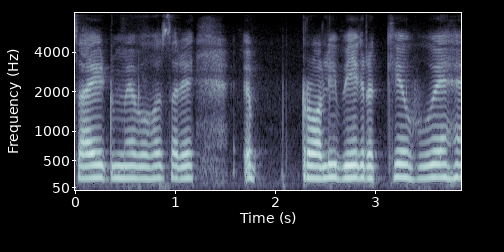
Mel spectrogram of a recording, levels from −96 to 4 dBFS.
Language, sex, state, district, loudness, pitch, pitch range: Hindi, female, Uttar Pradesh, Lalitpur, -16 LUFS, 210 Hz, 205-215 Hz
